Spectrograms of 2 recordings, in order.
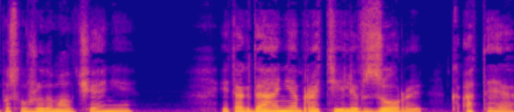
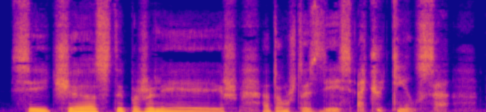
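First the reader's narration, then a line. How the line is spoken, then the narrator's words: Hiss. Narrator (Russian): прошипел один из них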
